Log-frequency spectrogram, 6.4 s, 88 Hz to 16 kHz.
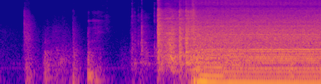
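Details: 2015 Mazda 3 GT Skyactiv after replacing spark plugs: a few scrapes and clicks, then starter catches, engine flares and settles into a smooth, even idle with no misfire.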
